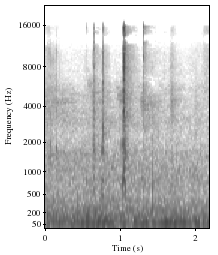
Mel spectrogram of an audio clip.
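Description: A wall switch clicks.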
